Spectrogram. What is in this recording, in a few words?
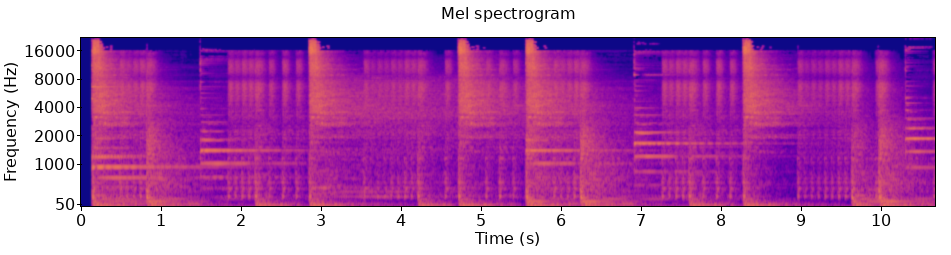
Drum Cadence; Super Trench Attack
